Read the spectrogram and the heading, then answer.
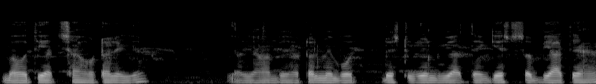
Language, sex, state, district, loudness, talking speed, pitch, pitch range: Maithili, male, Bihar, Supaul, -32 LUFS, 160 wpm, 100 Hz, 95-100 Hz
